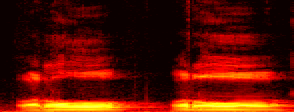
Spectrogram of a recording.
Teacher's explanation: Huruf ra ditebalkan, dia berbaris fathah. Ra, ujung lidah yang digetarkan, pangkal lidah yang dinaikkan. Ra, jadi bisa tebal.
